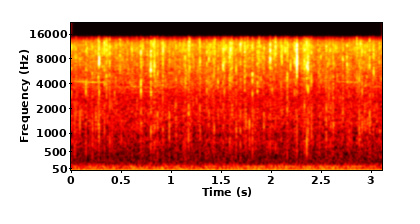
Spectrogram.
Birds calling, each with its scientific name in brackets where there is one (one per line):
Black-capped Chickadee (Poecile atricapillus)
